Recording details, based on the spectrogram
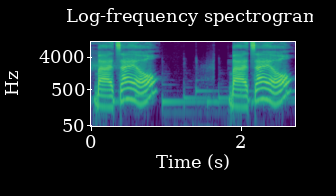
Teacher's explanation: when a syllable ends with a final consonant, called Batchim, and the next syllable starts with a vowel, the final consonant moves over and is pronounced with the next syllable. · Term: linking sounds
